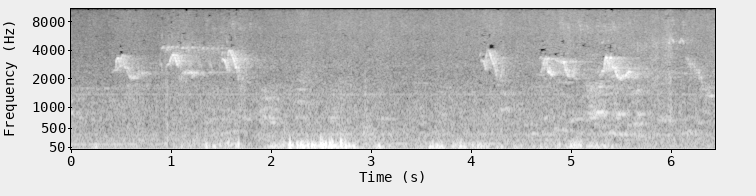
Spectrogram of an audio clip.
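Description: A songbird singing two short phrases of quick, high chirping notes a few seconds apart. A brief low rumble comes through in the middle, louder than the song.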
